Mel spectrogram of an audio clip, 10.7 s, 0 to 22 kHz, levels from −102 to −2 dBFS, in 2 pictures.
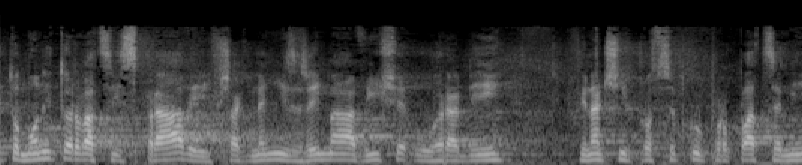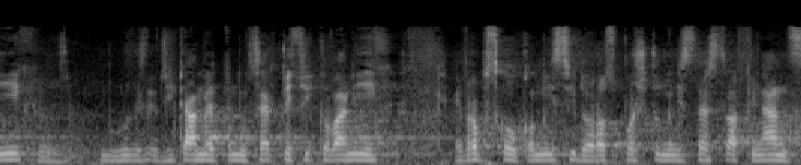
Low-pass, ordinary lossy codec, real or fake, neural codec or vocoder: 14.4 kHz; MP3, 48 kbps; fake; codec, 44.1 kHz, 7.8 kbps, Pupu-Codec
